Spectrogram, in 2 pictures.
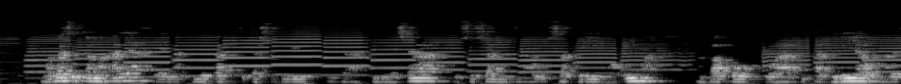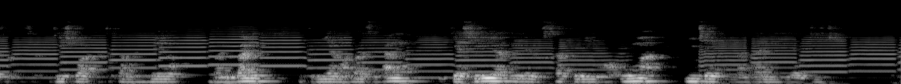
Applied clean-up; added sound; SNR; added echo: classical method WPE with log-MMSE.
